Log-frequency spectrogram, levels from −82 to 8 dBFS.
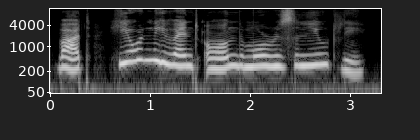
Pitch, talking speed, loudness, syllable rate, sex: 285 Hz, 145 wpm, -15 LUFS, 4.6 syllables/s, female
